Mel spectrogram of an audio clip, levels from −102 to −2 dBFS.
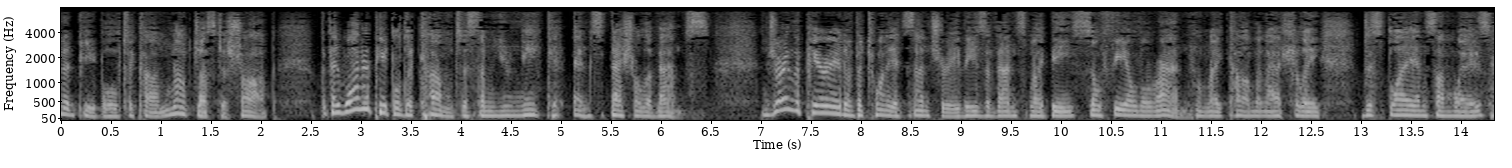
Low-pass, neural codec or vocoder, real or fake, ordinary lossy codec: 7.2 kHz; codec, 32 kHz, 1.9 kbps, SNAC; fake; MP3, 32 kbps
